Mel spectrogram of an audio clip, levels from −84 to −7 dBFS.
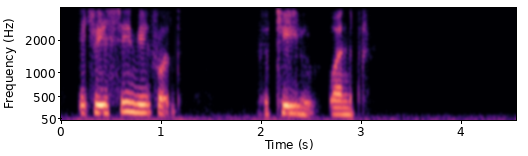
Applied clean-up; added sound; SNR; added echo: neural diffusion model UNIVERSE++.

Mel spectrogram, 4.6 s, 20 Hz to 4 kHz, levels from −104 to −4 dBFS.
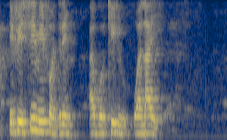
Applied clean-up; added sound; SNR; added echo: none; none; none; none.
